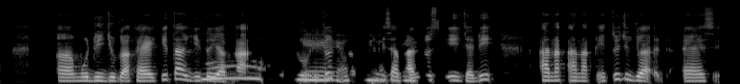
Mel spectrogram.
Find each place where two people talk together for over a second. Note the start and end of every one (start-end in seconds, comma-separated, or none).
2.0-4.1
